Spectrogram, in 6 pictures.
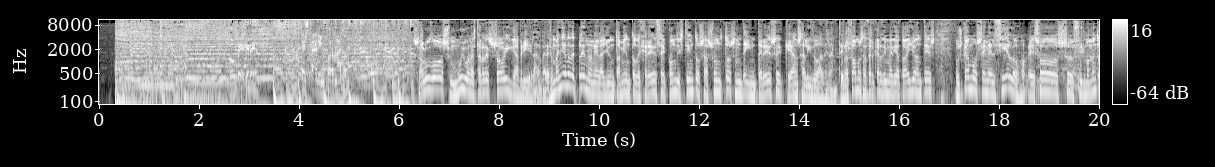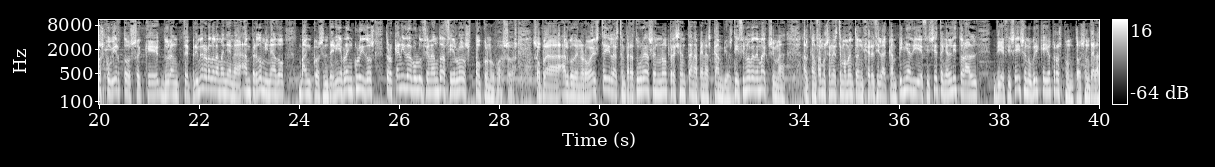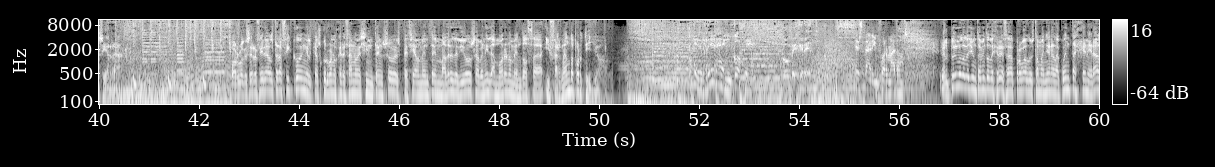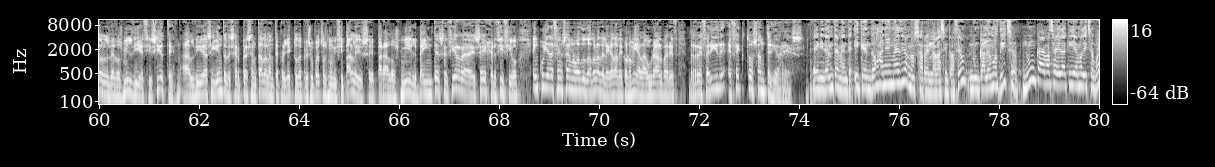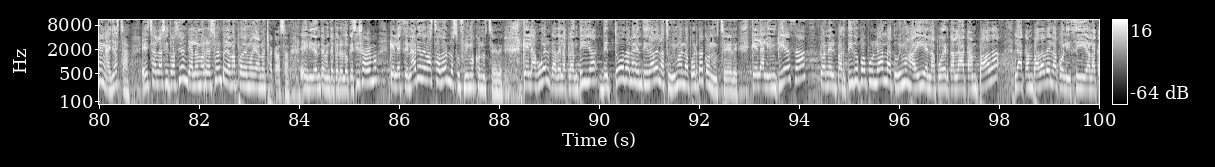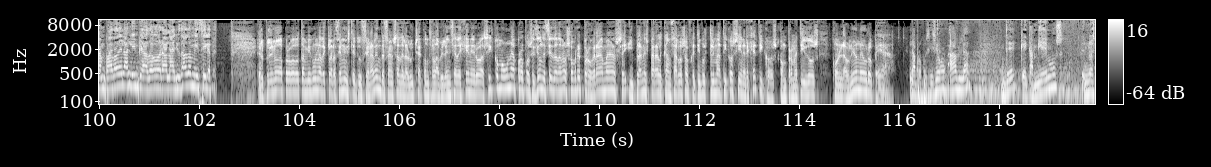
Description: Informativo Mediodía COPE en Jerez 28-11-19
